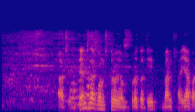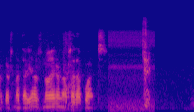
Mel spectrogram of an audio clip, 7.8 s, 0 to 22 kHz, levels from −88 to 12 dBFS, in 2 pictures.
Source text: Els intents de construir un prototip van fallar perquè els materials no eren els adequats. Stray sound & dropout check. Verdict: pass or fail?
fail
